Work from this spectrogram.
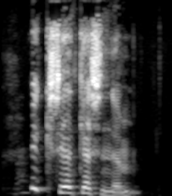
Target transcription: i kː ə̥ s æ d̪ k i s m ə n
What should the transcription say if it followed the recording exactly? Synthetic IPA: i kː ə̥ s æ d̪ k æ s n ə m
